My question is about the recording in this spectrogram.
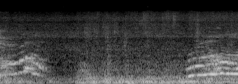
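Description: A young man's wordless whining yell, its pitch bending up and down, in the first half second, and another starting near the end, over a steady low hum. They are angry cries of frustration.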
